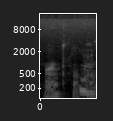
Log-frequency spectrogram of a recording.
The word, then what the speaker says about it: Montreux: Habe ich das richtig ausgesprochen? – Montreux. Ja.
